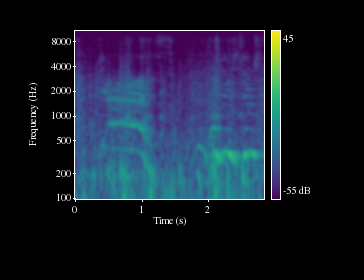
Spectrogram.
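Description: An Alaskan Malamute gives drawn-out, moaning 'woo' vocalizations that bend up and down in pitch.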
